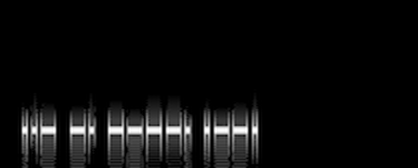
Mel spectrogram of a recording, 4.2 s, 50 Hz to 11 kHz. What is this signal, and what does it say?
Morse code, heard as a keyed tone, about 25 wpm, 700 Hz. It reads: UN9P
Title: DXCC-100 Call Signs - 4 Characters - Repeated 2x - 25wpm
